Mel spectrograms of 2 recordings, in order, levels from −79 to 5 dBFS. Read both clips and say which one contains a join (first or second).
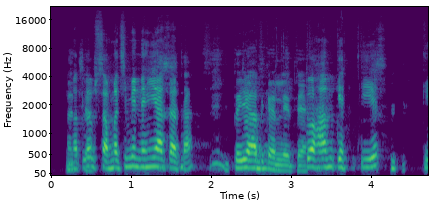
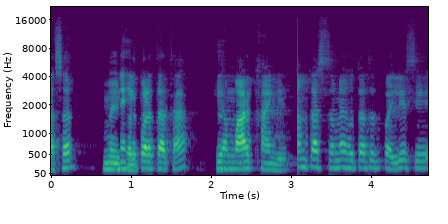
second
